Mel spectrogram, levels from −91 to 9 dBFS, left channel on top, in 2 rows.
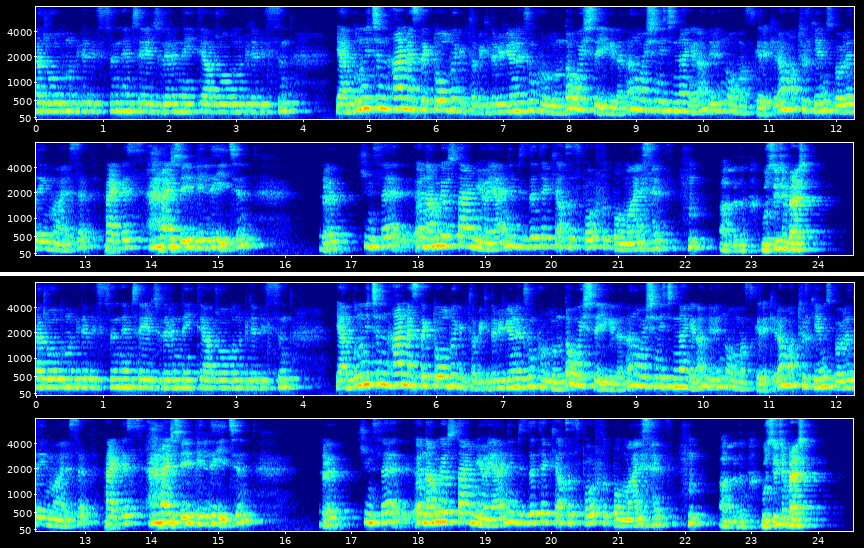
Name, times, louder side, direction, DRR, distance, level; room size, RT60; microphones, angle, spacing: voice 1, 0.0-3.9 4.5-13.1 13.3-15.8 16.6-16.8 17.1-21.7 22.0-22.2, right 2 dB, 15° right, -4 dB, 0.4 m, -30 dB
voice 2, 22.5-23.8, right 1 dB, 85° right, -3 dB, 1.0 m, -30 dB
3.0 x 2.5 x 2.3 m, 0.73 s
head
